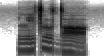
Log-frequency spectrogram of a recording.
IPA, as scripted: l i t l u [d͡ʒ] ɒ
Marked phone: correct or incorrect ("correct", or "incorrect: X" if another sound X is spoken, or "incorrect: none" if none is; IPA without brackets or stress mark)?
incorrect: d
